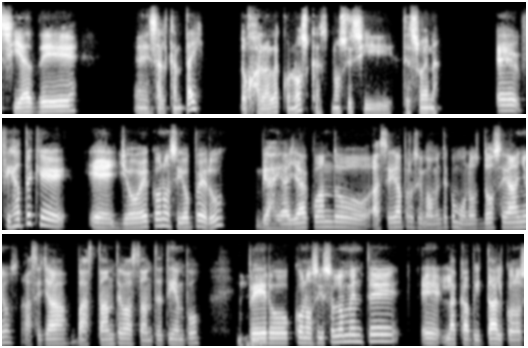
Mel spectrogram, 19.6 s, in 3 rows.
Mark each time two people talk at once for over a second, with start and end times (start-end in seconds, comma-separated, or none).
none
